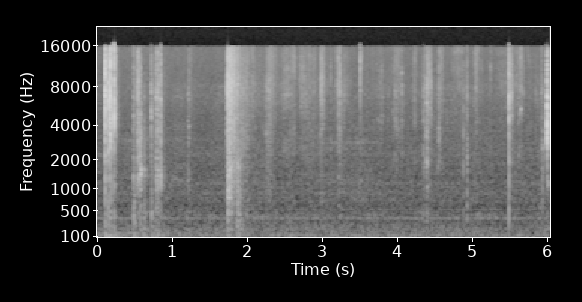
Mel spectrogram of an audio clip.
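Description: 2017-18 Donruss Optic basketball trading cards being handled and flipped through by hand, giving soft rustles and short card clicks, with one sharper click a little under two seconds in.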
